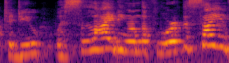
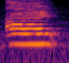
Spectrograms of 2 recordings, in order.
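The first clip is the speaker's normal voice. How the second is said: high ow; high yelp of pain; 9 semitones higher, 5 dB louder than usual. Retold or imitated. Pupil caught, high yelp. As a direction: yelp as if hurt.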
